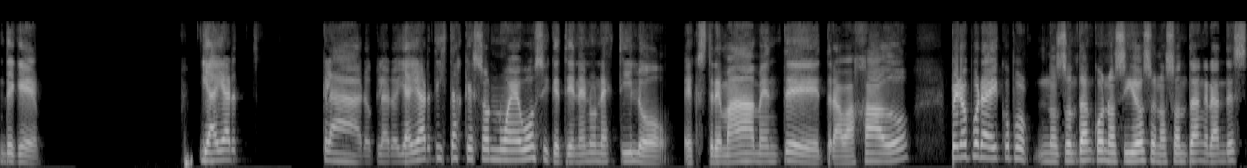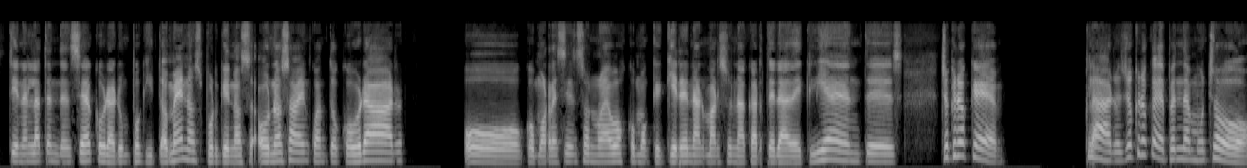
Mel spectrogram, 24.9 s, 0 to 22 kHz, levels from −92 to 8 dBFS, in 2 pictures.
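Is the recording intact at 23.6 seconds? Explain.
Yes, the speech at 23.6 seconds is intact, with no dropout, click, distortion or other fault at that moment.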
